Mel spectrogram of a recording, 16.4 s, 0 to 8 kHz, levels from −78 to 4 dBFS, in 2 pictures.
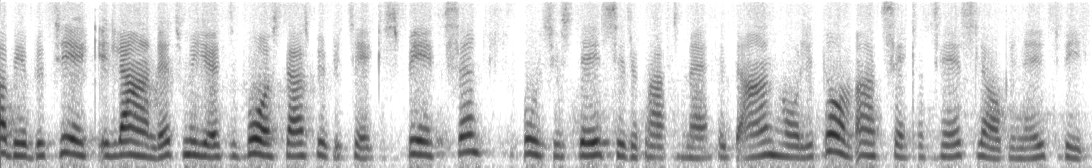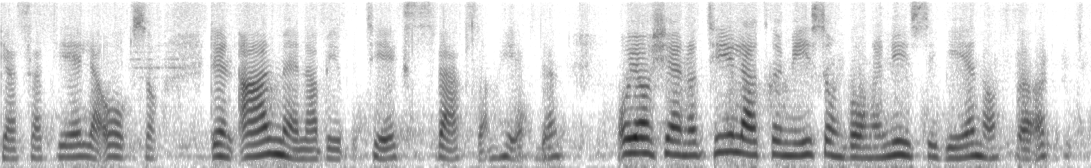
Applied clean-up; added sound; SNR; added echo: neural separator model SepFormer DNS4.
